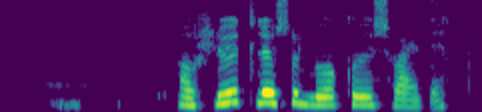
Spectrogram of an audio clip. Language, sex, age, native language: Icelandic, female, 30-39, Icelandic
